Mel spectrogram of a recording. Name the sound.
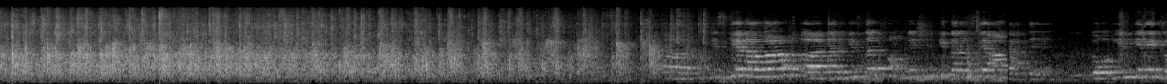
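audience applause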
